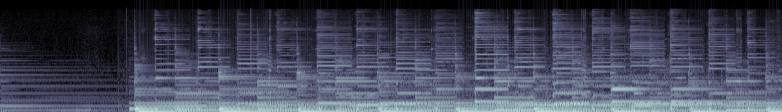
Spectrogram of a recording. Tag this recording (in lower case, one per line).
music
